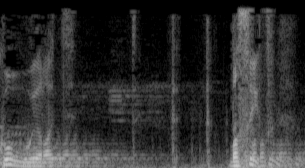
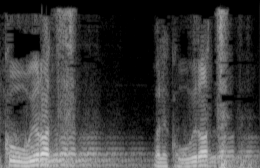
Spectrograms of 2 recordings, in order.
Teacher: أقول إذا الشمس كورت، إذا السماء انفطرت، أقصد هنا التاء في آخر انفطرت وفي آخر كورت، بقف على حرف بوقف عليه بالسكون، إذن فسكن التاء فتبقى مهموسة · Shown in: first take · فأقول كورت. · Term: همس التاء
